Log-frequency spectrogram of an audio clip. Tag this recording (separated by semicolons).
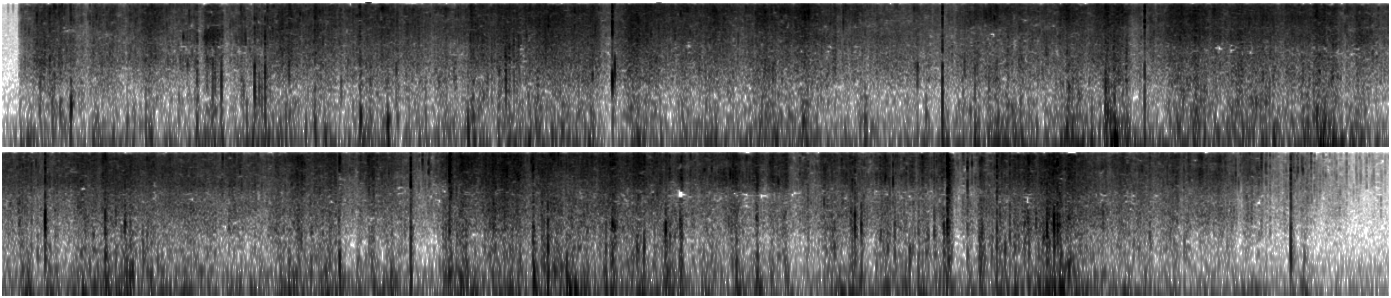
rip; scratch; rustle; bublerap; bubble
